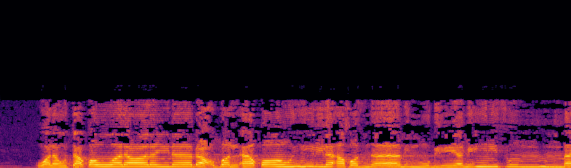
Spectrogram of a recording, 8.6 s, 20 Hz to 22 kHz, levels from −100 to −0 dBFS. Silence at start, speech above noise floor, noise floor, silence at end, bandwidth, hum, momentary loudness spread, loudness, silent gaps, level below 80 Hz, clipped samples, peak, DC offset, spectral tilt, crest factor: 0.55 s; 38 dB; -55 dBFS; 0 s; 9.4 kHz; none; 8 LU; -17 LUFS; none; -58 dBFS; under 0.1%; -4 dBFS; under 0.1%; -4.5 dB/octave; 14 dB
